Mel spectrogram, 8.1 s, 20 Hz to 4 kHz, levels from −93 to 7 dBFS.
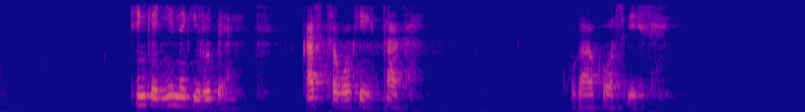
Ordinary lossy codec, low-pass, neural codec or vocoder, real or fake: none; 3.6 kHz; none; real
